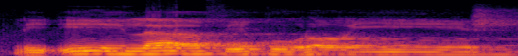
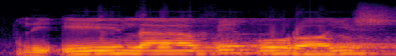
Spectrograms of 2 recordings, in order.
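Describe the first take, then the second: First: The end of Quraisy is drawn out long. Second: The end of Quraisy is cut short. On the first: The speaker calls it right. "Itu minimal dipanjangin dua" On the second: The speaker calls it wrong. "Kesalahannya ada di mana? Akhir ayat"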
